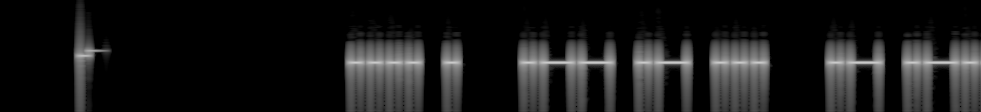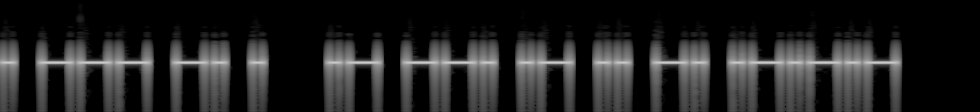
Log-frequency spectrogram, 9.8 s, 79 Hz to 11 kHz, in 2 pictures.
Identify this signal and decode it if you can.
Morse code, heard as a keyed tone, about 25 wpm, 700 Hz. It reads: HE WAS ALONE AGAIN.
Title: Sentences from Top 1000 Words 25wpm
